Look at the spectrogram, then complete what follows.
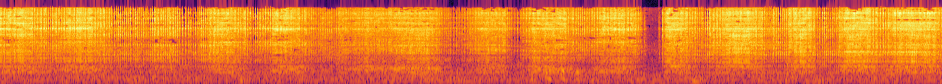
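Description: Gold big-game fishing reel paying line out against its drag, a steady mechanical whir, as a large bluefin tuna takes a run. The sound breaks off briefly about eight seconds in.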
